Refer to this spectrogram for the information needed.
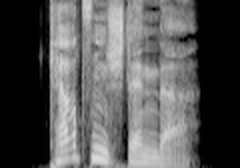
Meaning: candle holder, candle bearer (with one or more arms)
- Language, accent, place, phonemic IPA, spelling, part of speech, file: German, Germany, Berlin, /ˈkɛʁtsənˌʃtɛndəʁ/, Kerzenständer, noun, De-Kerzenständer.ogg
